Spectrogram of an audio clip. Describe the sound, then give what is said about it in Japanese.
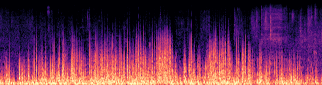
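Strong wind roars steadily against the microphone, a dense, buffeting rush with gusty surges and low rumbling, loud throughout with no voices; the wind is picking up and growing stronger. “風がおおお風がちょっと降きてきたよ強くなってきたよ”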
